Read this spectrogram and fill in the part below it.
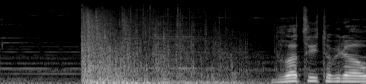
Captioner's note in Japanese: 扉が壊れる音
